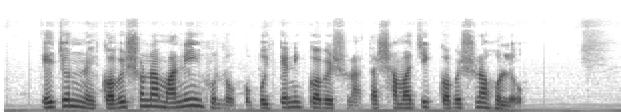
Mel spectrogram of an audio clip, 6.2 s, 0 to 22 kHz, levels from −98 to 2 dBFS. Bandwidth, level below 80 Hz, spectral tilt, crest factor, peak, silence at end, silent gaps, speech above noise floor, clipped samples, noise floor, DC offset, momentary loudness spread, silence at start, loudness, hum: 10 kHz; -46 dBFS; -7.5 dB/octave; 20 dB; -6 dBFS; 0.45 s; none; 25 dB; under 0.1%; -50 dBFS; under 0.1%; 9 LU; 0.05 s; -25 LUFS; none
